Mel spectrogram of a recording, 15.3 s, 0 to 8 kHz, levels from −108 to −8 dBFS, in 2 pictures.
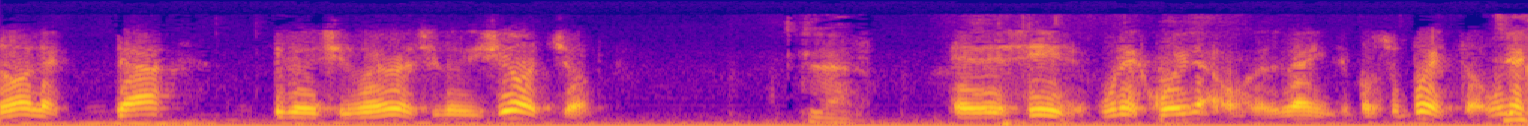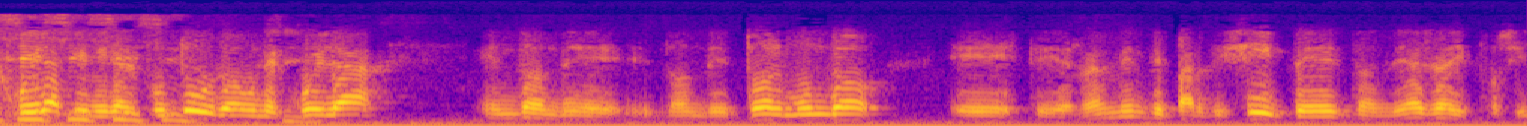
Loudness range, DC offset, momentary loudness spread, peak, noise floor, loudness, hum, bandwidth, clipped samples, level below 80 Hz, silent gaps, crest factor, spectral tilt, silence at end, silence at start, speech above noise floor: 4 LU; 1%; 13 LU; -8 dBFS; -49 dBFS; -23 LUFS; none; 5.8 kHz; under 0.1%; -46 dBFS; none; 16 dB; -10 dB/octave; 0 s; 0 s; 26 dB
